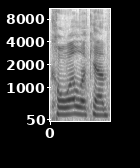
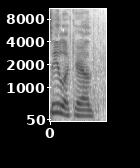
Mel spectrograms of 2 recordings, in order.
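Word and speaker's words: coelacanth: And I was I was said like coelanth or something. That's kind of how it's spelled. C O E L. It's pronounced cilacanth.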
